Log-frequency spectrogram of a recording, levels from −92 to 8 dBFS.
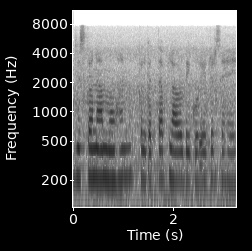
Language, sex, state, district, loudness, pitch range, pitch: Hindi, female, Chhattisgarh, Balrampur, -16 LUFS, 195-210 Hz, 205 Hz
